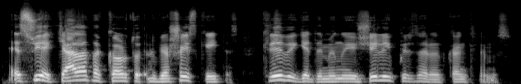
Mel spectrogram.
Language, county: Lithuanian, Kaunas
